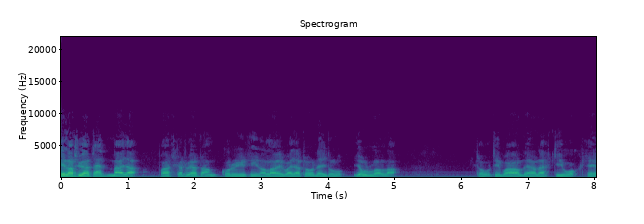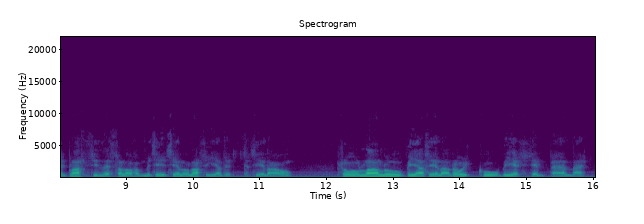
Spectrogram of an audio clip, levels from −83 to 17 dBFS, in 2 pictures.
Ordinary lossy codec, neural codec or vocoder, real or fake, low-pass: MP3, 48 kbps; vocoder, 48 kHz, 128 mel bands, Vocos; fake; 19.8 kHz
